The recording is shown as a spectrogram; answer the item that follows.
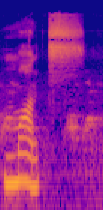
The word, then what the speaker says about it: months: It should be months, months.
